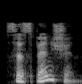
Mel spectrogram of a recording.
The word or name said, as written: suspension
